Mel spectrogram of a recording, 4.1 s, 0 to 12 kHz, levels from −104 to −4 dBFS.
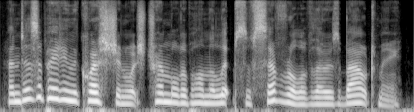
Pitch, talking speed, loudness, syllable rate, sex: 200 Hz, 205 wpm, -18 LUFS, 6.4 syllables/s, female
